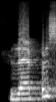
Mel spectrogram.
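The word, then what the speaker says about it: wrappers: रैपर्स ऑन the road रैपर्स का W silent है आप देखि इसको प्रोनाउंस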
